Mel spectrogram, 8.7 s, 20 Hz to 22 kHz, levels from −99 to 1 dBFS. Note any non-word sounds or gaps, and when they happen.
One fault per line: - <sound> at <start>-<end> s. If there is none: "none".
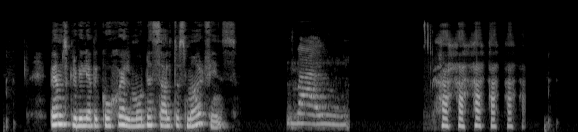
- laugh at 4.3-5.2 s
- laugh at 6.3-7.9 s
